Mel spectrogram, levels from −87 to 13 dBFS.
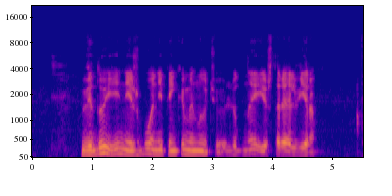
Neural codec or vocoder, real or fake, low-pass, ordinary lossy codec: none; real; 9.9 kHz; Opus, 32 kbps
